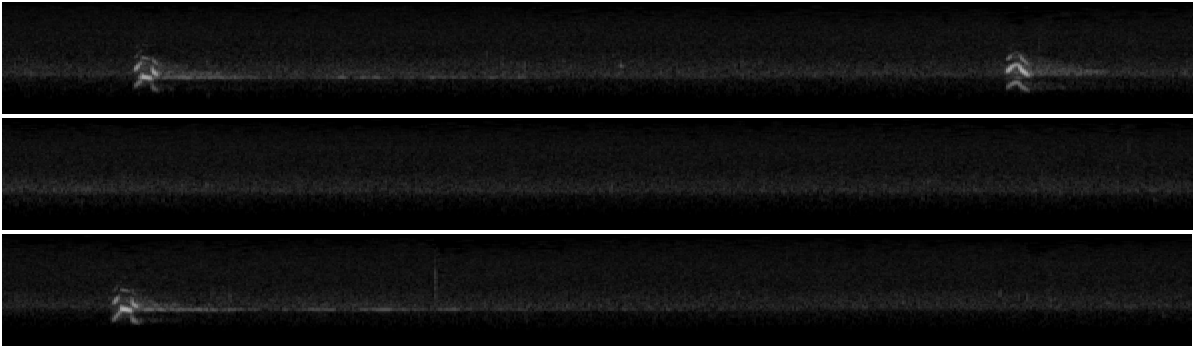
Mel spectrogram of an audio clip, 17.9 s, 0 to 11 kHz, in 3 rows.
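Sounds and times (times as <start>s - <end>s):
hoots: 0.7s - 2.4s, 5.0s - 5.4s, 12.5s - 14.1s.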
